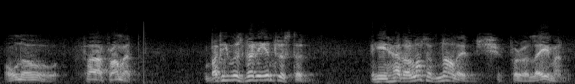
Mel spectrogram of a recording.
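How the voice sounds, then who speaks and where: Guarded gentleman doctor, swooping intonation. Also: medium pitch, huge pitch swings, normal speed. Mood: guarded, hesitant. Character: guarded Victorian gentleman doctor answering police questions. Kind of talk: old-time radio drama acting. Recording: dull vintage radio recording.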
